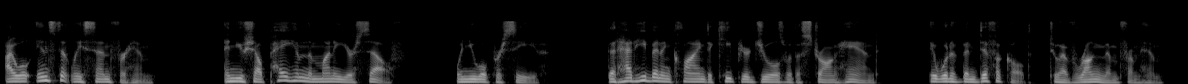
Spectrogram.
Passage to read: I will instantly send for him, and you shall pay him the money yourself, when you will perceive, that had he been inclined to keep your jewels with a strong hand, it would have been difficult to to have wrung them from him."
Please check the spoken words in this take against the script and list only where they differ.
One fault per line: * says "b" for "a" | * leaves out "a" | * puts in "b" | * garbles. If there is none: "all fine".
* leaves out "to"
